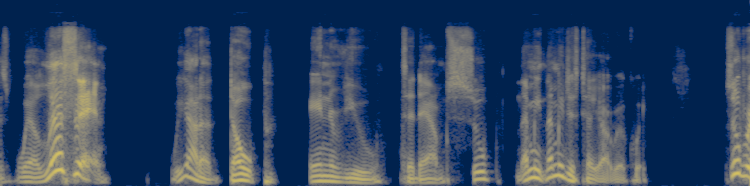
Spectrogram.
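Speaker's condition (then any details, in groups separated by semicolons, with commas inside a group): No condition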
